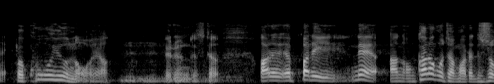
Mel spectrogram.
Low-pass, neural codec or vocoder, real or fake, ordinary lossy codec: 7.2 kHz; vocoder, 22.05 kHz, 80 mel bands, HiFi-GAN; fake; MP3, 64 kbps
